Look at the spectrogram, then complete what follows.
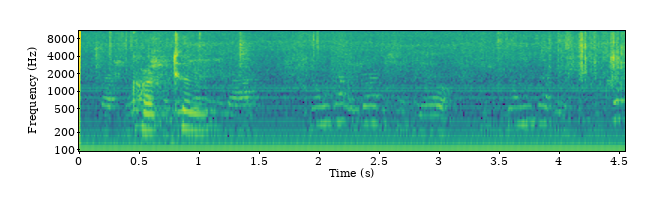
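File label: "cartoon", spoken word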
